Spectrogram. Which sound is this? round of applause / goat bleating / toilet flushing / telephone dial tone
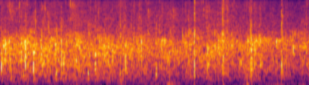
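round of applause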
